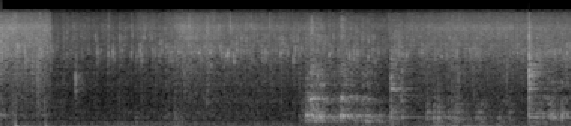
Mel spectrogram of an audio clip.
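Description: Onions sizzling in hot oil with cardamom, cinnamon, bay leaf and cumin, a bright steady crackle of frying that flares when stirred, with a few clatters of utensils in between.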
